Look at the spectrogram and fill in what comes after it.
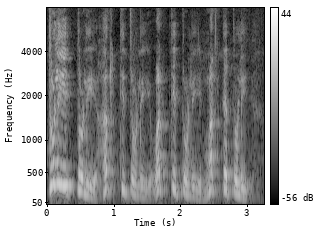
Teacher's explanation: ಹತ್ತಿ ಒತ್ತಿ ಮತ್ತೆ ಅನ್ನುವ ಒತ್ತಕ್ಷರಗಳು ಇವೆಯಲ್ಲ ಆ ಒತ್ತಕ್ಷರಗಳ ಫೋರ್ಸ್ನ್ನ ತರ್ತಾರೆ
